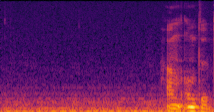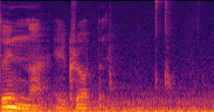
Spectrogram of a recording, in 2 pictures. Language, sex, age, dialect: Faroese, male, 15-35, Norðuroyggjar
